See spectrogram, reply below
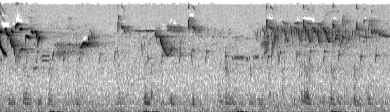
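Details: Alder flycatcher in scrubby habitat in Maine; a pair defends its territory against another alder flycatcher. It gives short, high, buzzy phrases every couple of seconds over other birds chirping and twittering.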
